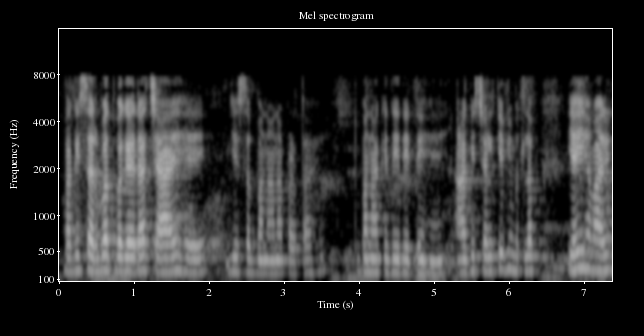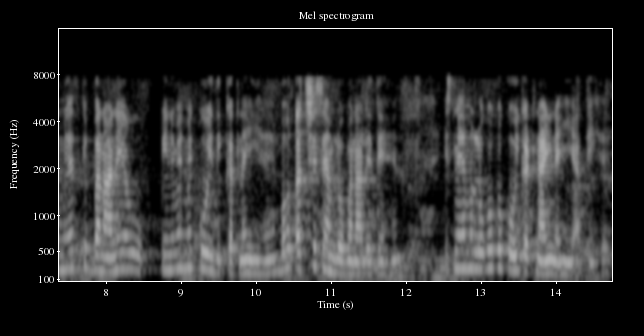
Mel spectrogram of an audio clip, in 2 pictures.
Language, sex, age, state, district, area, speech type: Hindi, female, 30-45, Uttar Pradesh, Prayagraj, rural, spontaneous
